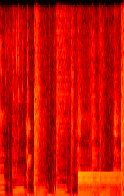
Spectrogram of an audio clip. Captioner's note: lick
